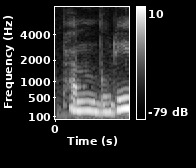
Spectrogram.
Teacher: 비읍이 미음의 영향을 받아서 미음이 되었고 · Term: 완전 동화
